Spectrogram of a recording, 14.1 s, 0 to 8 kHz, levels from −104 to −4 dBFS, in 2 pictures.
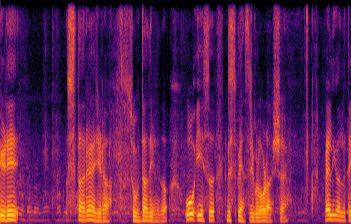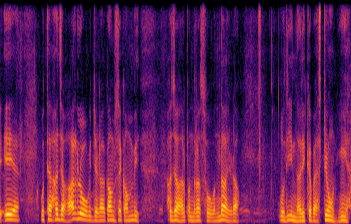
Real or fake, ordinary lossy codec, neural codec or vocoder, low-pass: real; none; none; none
